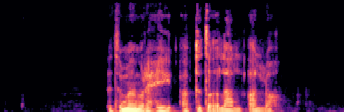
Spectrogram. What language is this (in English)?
Tigrinya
